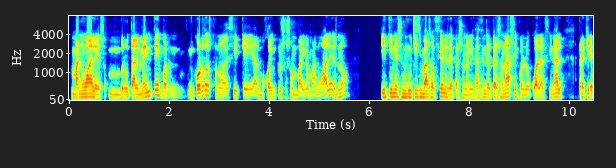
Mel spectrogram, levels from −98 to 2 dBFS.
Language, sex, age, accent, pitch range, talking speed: Spanish, male, 20-39, Spanish, 105-130 Hz, 170 wpm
